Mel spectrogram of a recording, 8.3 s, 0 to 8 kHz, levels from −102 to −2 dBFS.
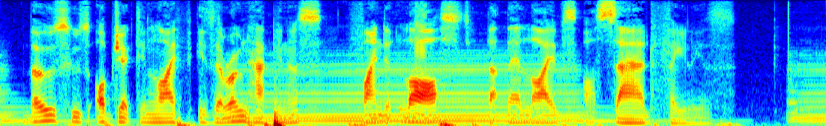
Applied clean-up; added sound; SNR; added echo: none; Bowed string instrument; 15 dB; none.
